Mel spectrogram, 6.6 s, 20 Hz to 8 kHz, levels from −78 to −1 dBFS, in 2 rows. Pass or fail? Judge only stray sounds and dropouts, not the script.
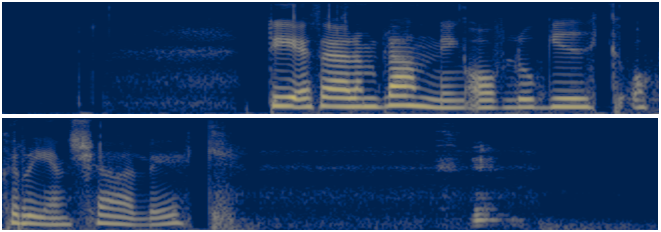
fail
